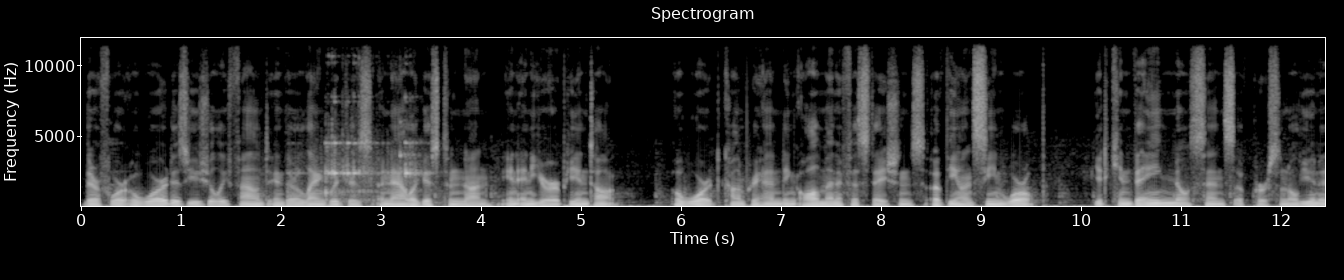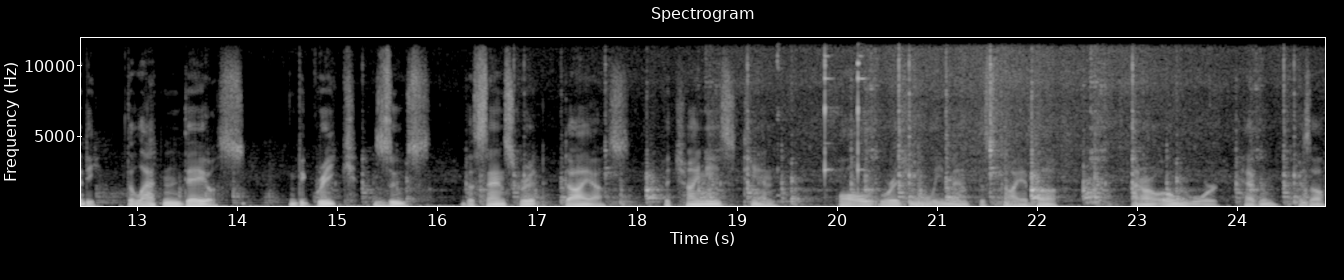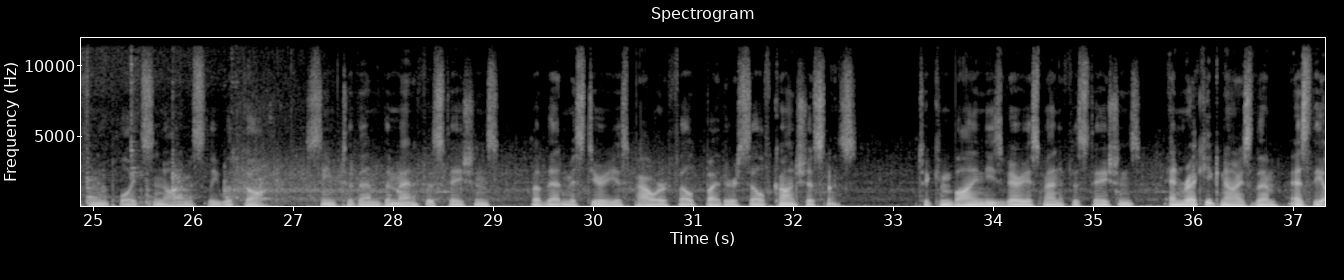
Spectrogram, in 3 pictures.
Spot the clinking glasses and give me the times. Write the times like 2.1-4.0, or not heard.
2.0-3.6, 19.4-20.3.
